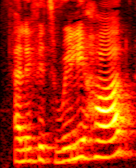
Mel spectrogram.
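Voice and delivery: ordinary delivery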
